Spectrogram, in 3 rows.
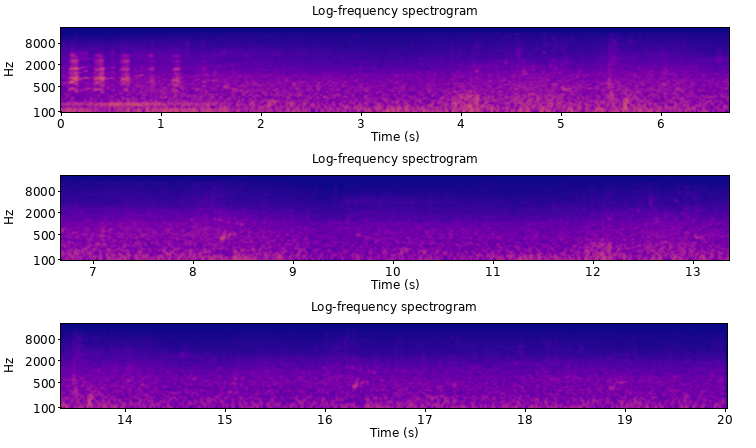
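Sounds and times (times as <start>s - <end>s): sea rushing: 0.0s - 20.0s
wind rumbling on microphone: 0.0s - 20.0s.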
